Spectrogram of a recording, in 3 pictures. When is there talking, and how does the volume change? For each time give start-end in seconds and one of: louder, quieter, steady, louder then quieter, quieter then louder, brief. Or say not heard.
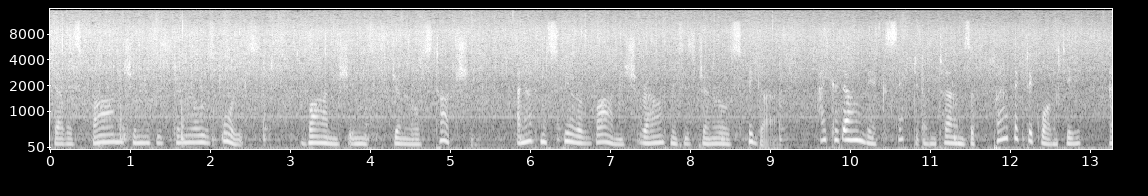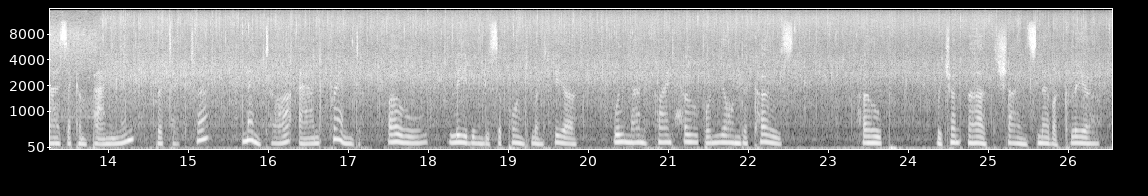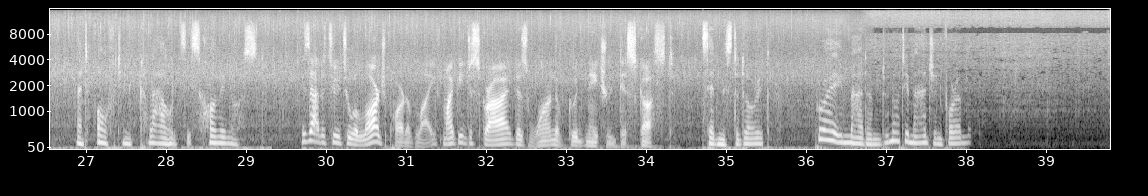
0.1-38.0 steady.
